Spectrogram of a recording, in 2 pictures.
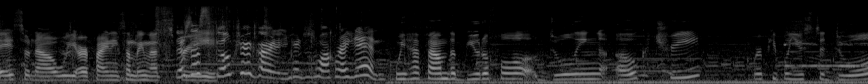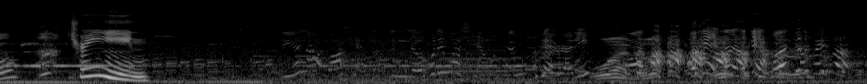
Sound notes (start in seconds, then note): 9.0 train whistle blows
